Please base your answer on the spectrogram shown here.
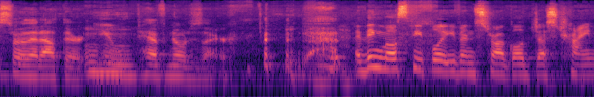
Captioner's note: laughs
